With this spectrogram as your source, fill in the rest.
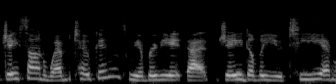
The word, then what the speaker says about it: JSON Web Token: Called JSON Web Tokens. We abbreviate that JWT and we pronounce it JOT just to make it easier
